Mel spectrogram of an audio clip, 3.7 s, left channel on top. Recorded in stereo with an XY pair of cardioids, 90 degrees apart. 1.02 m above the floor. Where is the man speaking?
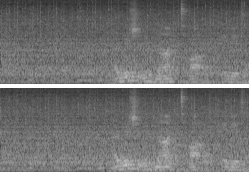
30° right, 0.9 m.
